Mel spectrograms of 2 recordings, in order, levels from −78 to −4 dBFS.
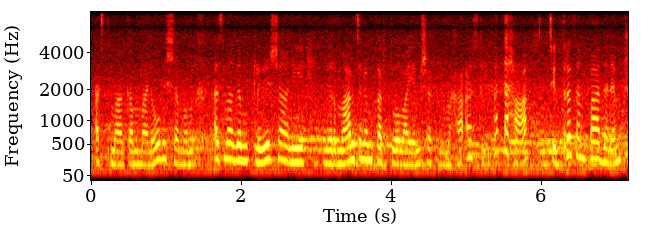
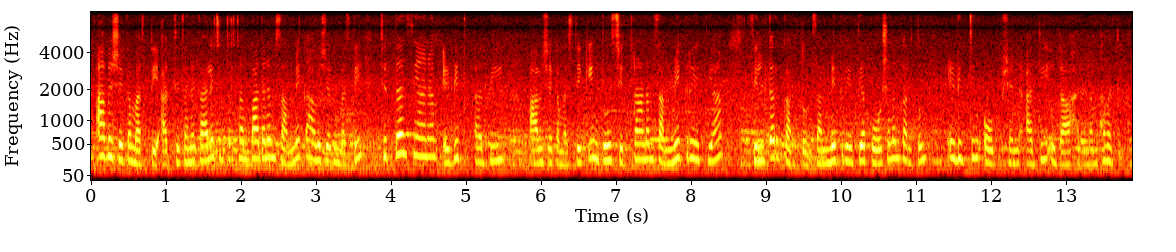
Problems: constant background noise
